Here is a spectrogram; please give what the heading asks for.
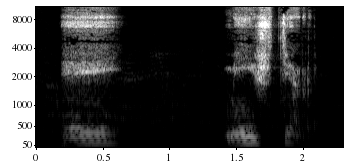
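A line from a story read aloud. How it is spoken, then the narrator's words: Whisper from below. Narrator (Russian): где-то на уровне его ребер, на 2 фута влево, кто-то не прошептал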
